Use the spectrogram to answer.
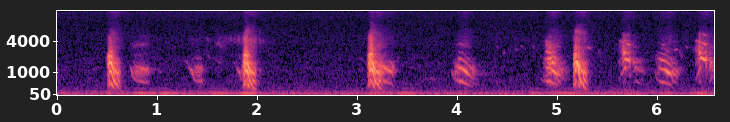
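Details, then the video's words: Francolin calling during trapping, loud harsh rasping notes at uneven gaps, then a quicker cluster of scratchy calls near the end, over a low hum. "teetar voice. francolin voice"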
